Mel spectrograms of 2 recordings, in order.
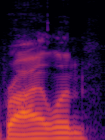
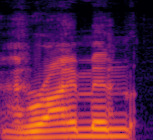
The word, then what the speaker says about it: Ryman: Alaska was most recently, I saw y'all did the Ryland. The Ryman? Ryland? Yeah. I'm sorry, I said it wrong. 3, 2, and 1. Yeah. And Edit. go. Yeah. Ryman Auditor.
